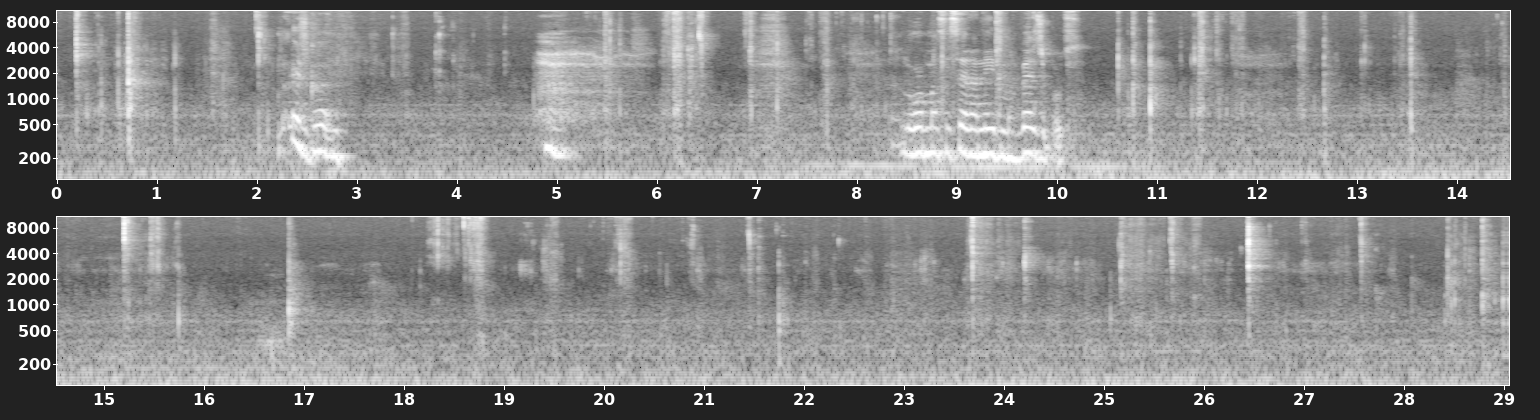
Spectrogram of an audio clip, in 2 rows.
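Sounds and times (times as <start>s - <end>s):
low steady hum: 0.0s - 29.0s
person chewing crisp lettuce: 3.2s - 8.4s, 10.7s - 16.6s, 17.8s - 29.0s.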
